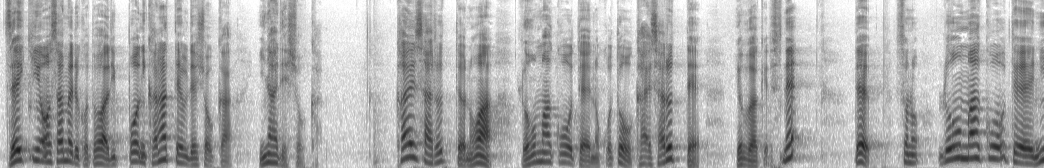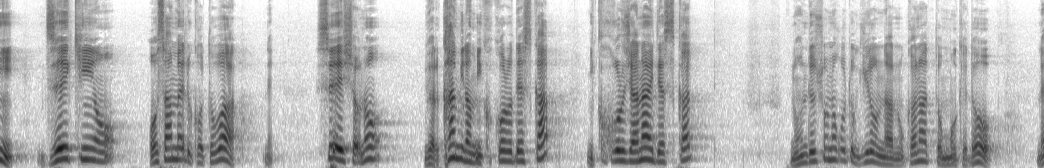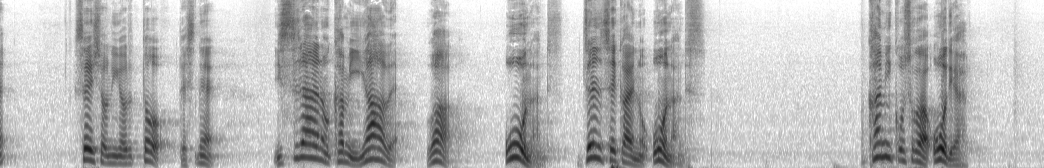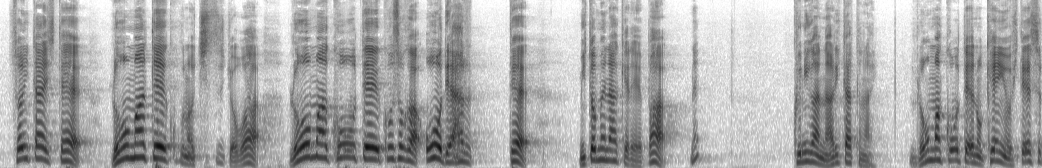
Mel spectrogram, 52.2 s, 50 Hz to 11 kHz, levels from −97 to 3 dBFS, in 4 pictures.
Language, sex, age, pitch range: Japanese, male, 50-69, 175-245 Hz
